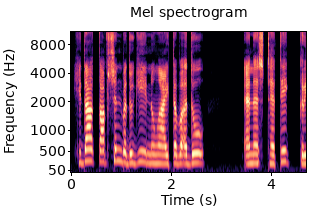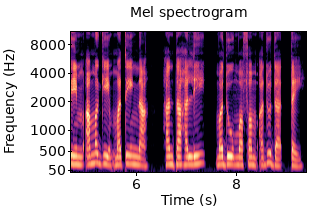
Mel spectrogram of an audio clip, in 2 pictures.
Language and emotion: Manipuri, neutral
